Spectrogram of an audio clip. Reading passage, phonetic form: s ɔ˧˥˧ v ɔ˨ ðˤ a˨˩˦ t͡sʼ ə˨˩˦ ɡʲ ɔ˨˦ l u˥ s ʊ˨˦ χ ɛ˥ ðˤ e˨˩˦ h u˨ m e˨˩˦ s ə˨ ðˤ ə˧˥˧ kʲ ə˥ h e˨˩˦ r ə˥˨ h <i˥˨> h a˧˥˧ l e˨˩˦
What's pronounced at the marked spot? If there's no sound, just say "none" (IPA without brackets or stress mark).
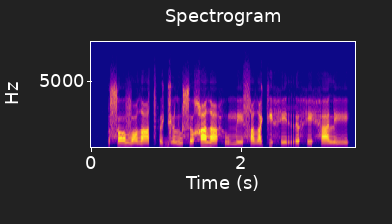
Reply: e˥˨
